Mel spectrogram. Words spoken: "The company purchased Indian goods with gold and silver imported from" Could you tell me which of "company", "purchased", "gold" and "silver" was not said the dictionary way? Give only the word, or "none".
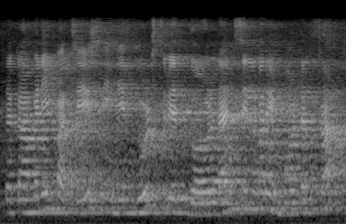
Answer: purchased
